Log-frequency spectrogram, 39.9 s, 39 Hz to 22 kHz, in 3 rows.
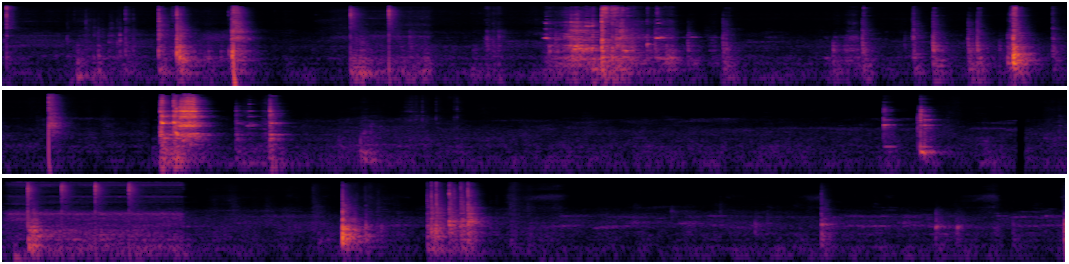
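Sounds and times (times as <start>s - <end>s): dishes and utensils clattering: 6.7s - 9.2s, 15.2s - 17.0s.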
